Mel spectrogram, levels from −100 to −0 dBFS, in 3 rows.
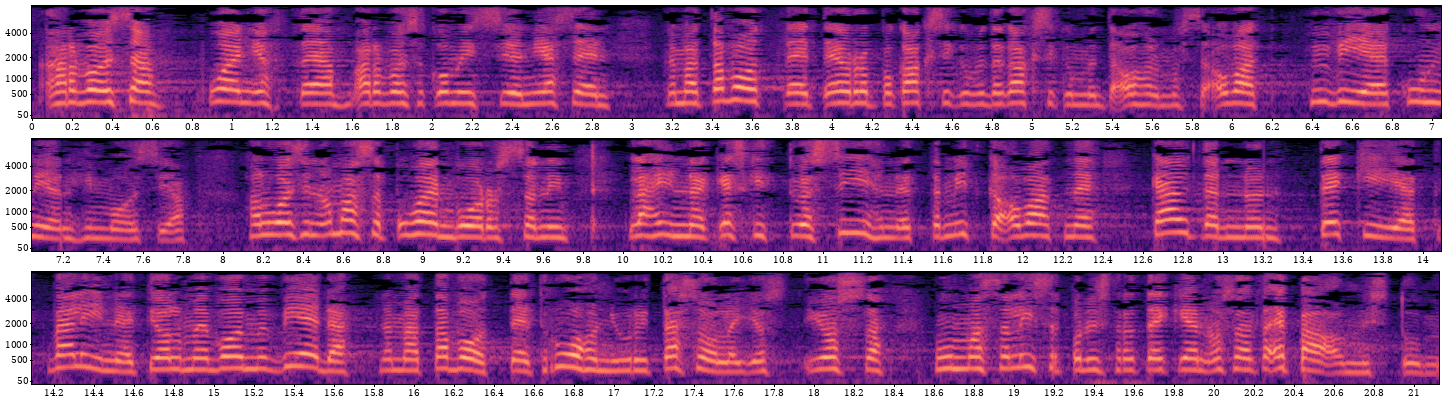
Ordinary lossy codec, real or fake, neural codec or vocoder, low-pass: none; real; none; none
